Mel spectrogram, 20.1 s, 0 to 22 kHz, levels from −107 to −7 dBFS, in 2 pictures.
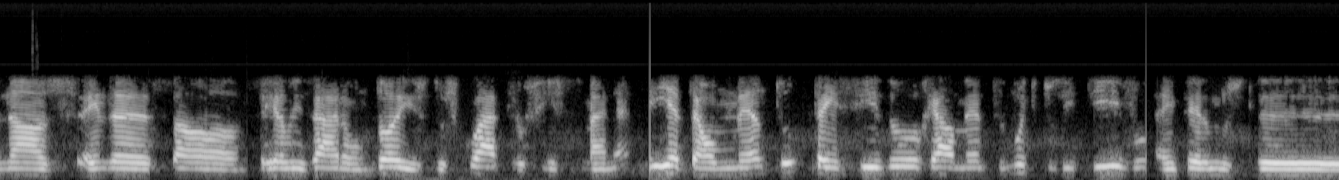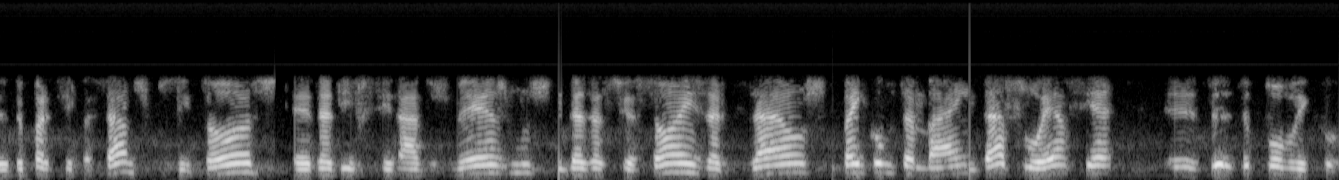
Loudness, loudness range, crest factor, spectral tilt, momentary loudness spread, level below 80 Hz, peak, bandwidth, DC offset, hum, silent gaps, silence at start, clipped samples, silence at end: -28 LUFS; 3 LU; 16 dB; -8 dB/octave; 12 LU; -74 dBFS; -12 dBFS; 3.8 kHz; under 0.1%; none; none; 0 s; under 0.1%; 0 s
